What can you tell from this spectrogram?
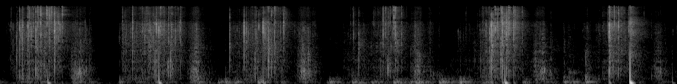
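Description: Blue foam-bead slime (floam) being squeezed and kneaded by hand: repeated wet, crackling squishes about once a second as the beads and trapped air are pressed, with one sharper, louder burst near the end.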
